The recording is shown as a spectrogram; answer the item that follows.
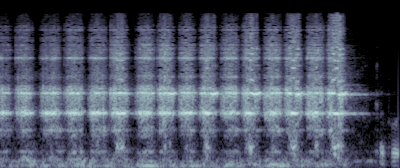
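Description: Hacksaw cutting into metal stock held in a bench vice: quick, short back-and-forth strokes, several a second, with the thumb guiding the blade to start the notch, over a steady ringing tone. The sawing stops about three and a half seconds in.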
